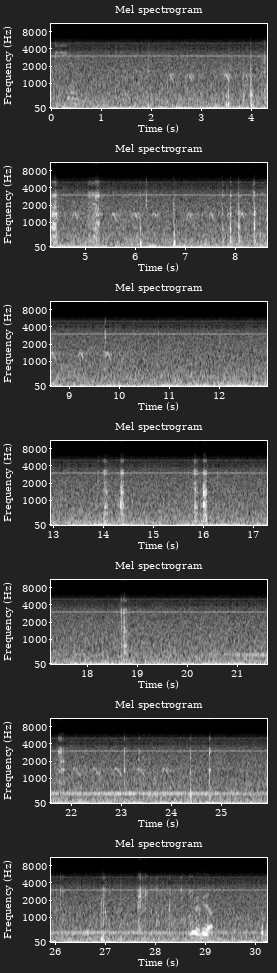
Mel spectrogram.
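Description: Scattered sharp clicks and knocks of gear being handled in a fishing boat, a dozen or so spread irregularly over a steady faint hum. A low steady tone comes in about two-thirds of the way through.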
